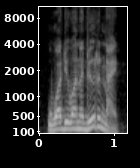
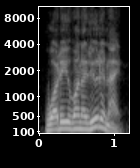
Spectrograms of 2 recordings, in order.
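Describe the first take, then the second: First: The words run together in connected speech. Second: The same.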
